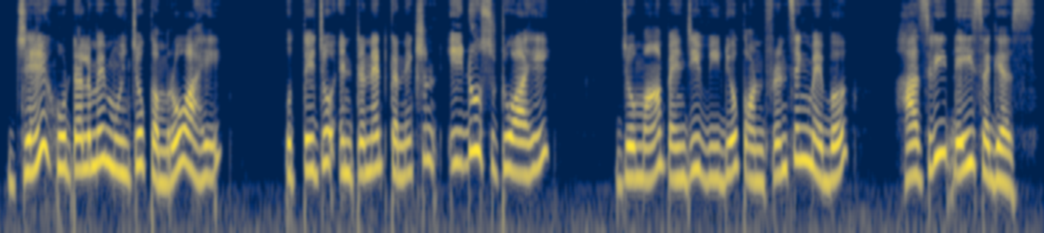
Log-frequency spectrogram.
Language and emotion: Sindhi, happy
